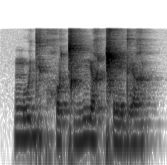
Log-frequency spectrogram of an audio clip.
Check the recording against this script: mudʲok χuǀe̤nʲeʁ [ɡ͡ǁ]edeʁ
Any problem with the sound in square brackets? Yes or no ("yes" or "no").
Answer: yes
